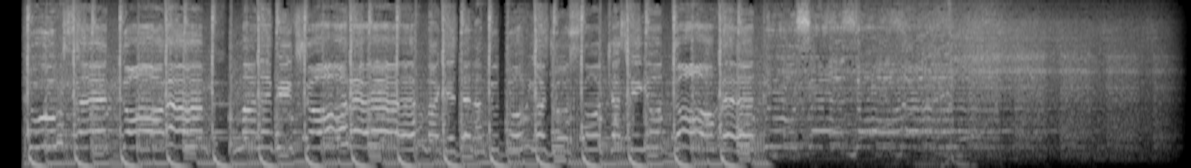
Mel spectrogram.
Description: زنگ موبایل
رینگتون پرانرژی و باکلام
